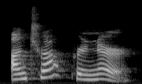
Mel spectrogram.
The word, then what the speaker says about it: entrepreneur: pronounce this profession so repeat with me antra the emphasis is in the final syllable can you see entrepreneur so the first expression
